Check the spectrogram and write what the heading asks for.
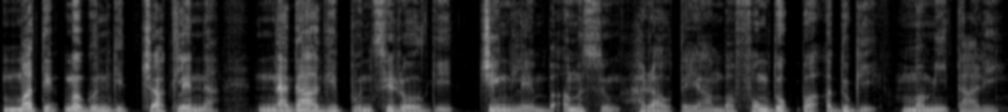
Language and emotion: Manipuri, neutral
